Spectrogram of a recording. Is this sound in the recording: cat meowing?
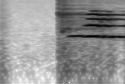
yes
